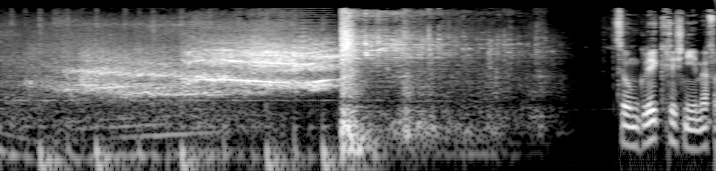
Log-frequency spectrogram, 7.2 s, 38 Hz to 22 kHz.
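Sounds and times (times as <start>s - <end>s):
car tires screeching in a long skid: 0.0s - 3.6s
crash between two cars with shattering impact: 0.5s - 5.8s
speech: 6.2s - 7.1s.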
